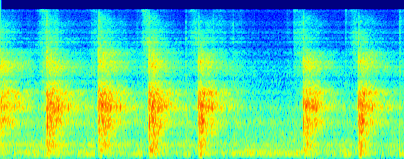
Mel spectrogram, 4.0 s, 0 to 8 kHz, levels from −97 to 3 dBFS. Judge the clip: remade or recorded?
remade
